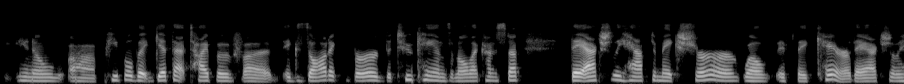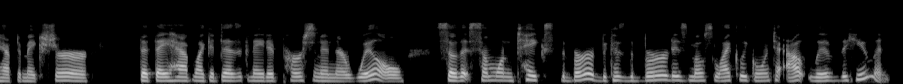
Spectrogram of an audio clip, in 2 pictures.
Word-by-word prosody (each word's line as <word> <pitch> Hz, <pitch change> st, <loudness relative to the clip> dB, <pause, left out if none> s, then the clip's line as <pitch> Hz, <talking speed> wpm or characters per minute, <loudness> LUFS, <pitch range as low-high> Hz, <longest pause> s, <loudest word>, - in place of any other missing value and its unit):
you 185 Hz, -1 st, -5 dB
know, 160 Hz, -2 st, -2 dB
uh, 155 Hz, -3 st, -3 dB
people 200 Hz, +1 st, -2 dB
that 180 Hz, -3 st, +2 dB
get 185 Hz, 0 st, +2 dB
that -, -, 0 dB
type 175 Hz, -1 st, 0 dB
of, 165 Hz, -2 st, 0 dB
uh, 145 Hz, -3 st, 0 dB, 0.2 s
exotic 170 Hz, +4 st, -1 dB
bird, 180 Hz, 0 st, +2 dB
the -, -, -5 dB
toucans 200 Hz, -6 st, -4 dB
and 155 Hz, -, -6 dB
all 155 Hz, -, +1 dB
that 165 Hz, 0 st, -2 dB
kinda 180 Hz, -2 st, -5 dB
stuff, 190 Hz, +1 st, 0 dB, 0.5 s
they 180 Hz, -1 st, +8 dB
actually 195 Hz, +2 st, +4 dB
have 180 Hz, 0 st, 0 dB
to 195 Hz, -, -5 dB
make 170 Hz, -4 st, -2 dB
sure, 190 Hz, -3 st, +1 dB
well, 155 Hz, -3 st, +1 dB
if 160 Hz, -1 st, -5 dB
they 150 Hz, -2 st, -2 dB
care, 195 Hz, -3 st, 0 dB
they 145 Hz, 0 st, +1 dB
actually 160 Hz, +1 st, -1 dB
have 155 Hz, -1 st, 0 dB
to 165 Hz, -, -7 dB
make 155 Hz, -2 st, -3 dB
sure 175 Hz, -4 st, +2 dB, 0.5 s
that 175 Hz, -2 st, +5 dB
they 170 Hz, -1 st, +6 dB
have, 170 Hz, 0 st, +2 dB
like, 170 Hz, -1 st, 0 dB
a -, -, +1 dB
designated 170 Hz, 0 st, 0 dB
person 180 Hz, -1 st, -3 dB
in 160 Hz, -1 st, -2 dB
their 150 Hz, -1 st, -1 dB
will 150 Hz, -2 st, +2 dB, 0.3 s
so 185 Hz, -2 st, +4 dB
that 175 Hz, -, +1 dB
someone 185 Hz, -1 st, -2 dB
takes 200 Hz, 0 st, -1 dB
the -, -, -5 dB
bird 185 Hz, +4 st, +3 dB
because 175 Hz, 0 st, -3 dB
the 175 Hz, -, -5 dB
bird 195 Hz, +5 st, +2 dB
is 190 Hz, -1 st, 0 dB
most 180 Hz, 0 st, -3 dB
likely 180 Hz, +3 st, 0 dB
going 170 Hz, -1 st, -4 dB
to -, -, -3 dB
outlive 170 Hz, +1 st, +1 dB
the 185 Hz, -, 0 dB
human. 235 Hz, -, -3 dB
175 Hz, 205 wpm, -23 LUFS, 160-185 Hz, 0.5 s, they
